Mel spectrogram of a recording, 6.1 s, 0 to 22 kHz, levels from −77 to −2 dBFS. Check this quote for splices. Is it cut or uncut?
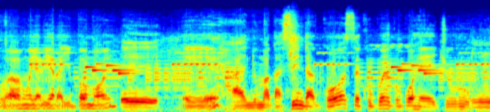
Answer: uncut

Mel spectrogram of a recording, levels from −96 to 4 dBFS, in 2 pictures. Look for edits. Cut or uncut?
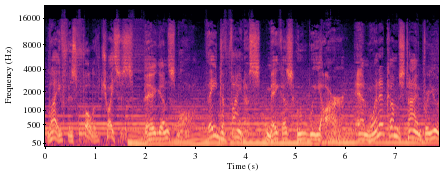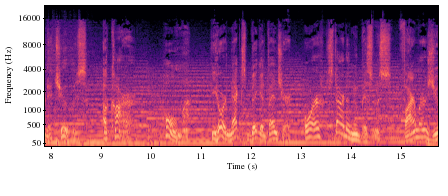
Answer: uncut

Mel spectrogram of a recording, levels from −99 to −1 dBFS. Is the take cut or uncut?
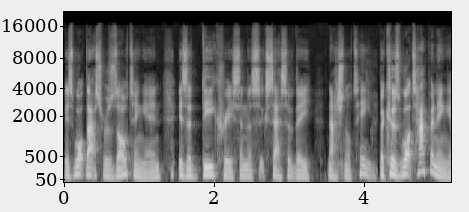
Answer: cut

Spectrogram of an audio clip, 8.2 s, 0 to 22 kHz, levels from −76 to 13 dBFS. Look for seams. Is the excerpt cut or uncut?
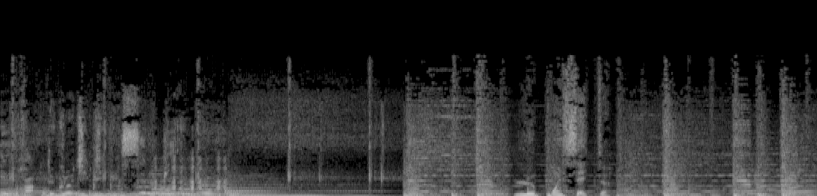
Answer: cut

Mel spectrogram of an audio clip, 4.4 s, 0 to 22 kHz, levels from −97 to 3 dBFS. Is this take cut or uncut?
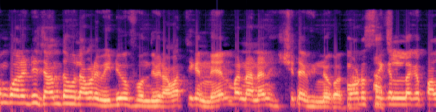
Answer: cut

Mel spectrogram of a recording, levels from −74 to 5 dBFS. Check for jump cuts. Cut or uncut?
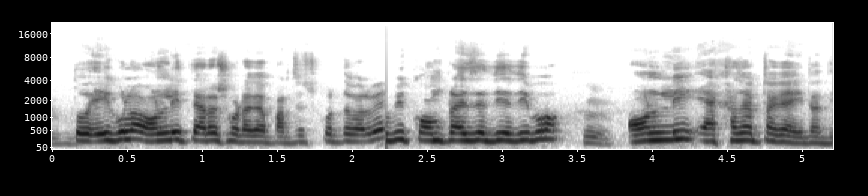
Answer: cut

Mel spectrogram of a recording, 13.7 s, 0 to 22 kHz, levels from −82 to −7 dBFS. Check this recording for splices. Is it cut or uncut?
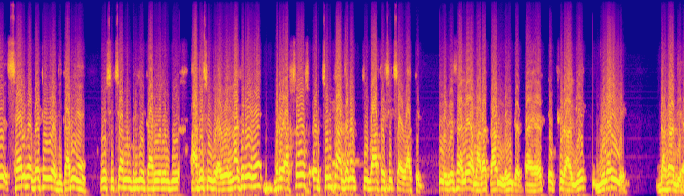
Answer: cut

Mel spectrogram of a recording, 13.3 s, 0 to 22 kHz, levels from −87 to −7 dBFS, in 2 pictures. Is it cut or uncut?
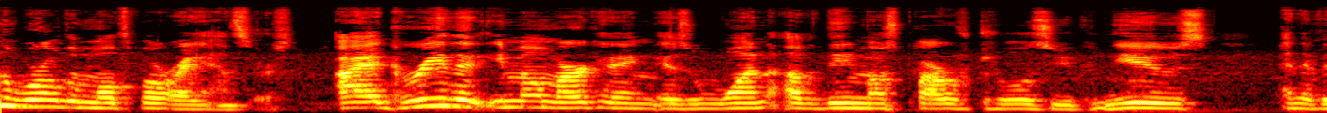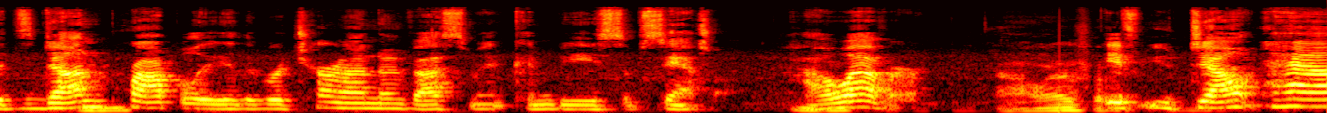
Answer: uncut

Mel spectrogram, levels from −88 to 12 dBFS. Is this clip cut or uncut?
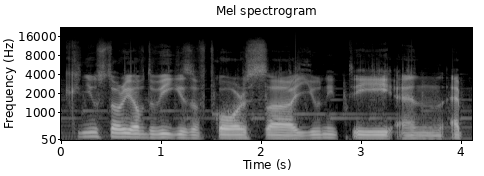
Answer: uncut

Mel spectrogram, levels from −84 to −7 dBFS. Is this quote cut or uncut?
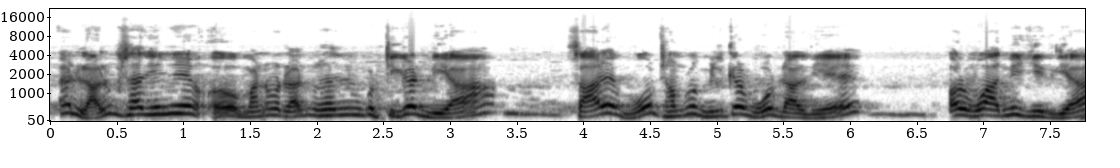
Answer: uncut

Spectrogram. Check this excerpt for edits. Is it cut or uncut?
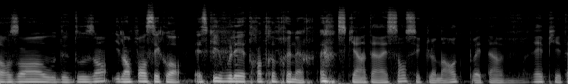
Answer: cut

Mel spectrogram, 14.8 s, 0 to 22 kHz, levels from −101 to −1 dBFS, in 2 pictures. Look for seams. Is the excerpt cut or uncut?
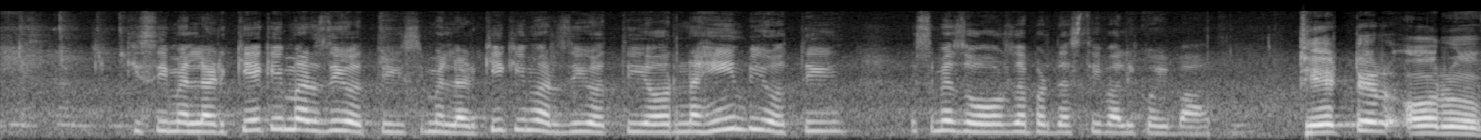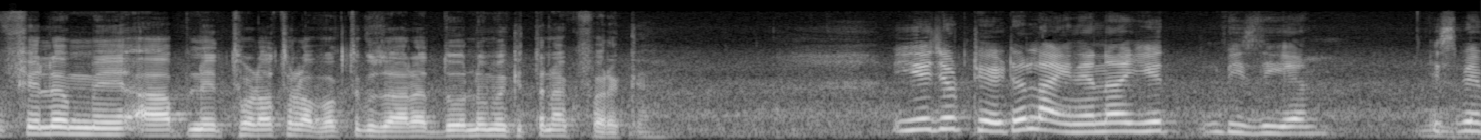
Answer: uncut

